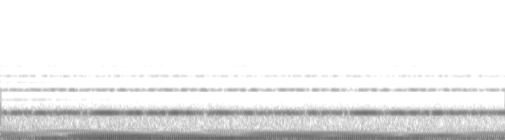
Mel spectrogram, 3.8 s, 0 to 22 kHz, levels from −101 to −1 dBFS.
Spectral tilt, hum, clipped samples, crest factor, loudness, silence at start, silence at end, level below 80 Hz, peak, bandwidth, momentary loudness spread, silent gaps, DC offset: -7 dB/octave; none; under 0.1%; 12 dB; -48 LUFS; 0 s; 0 s; -48 dBFS; -34 dBFS; 2.5 kHz; 6 LU; none; under 0.1%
